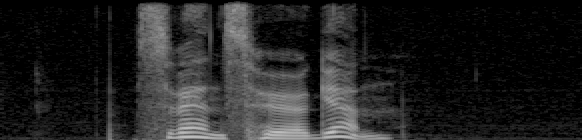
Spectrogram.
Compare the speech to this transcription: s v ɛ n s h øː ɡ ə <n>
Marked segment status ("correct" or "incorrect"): correct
